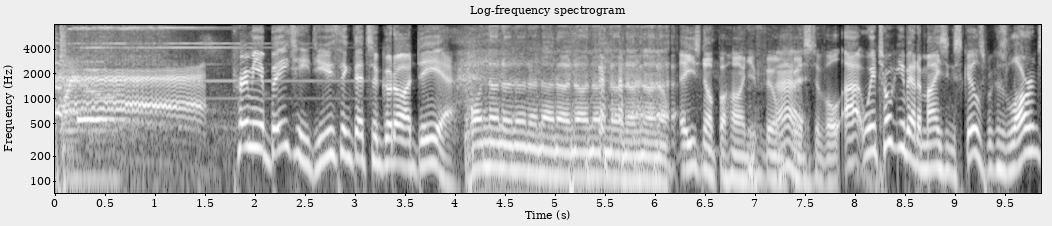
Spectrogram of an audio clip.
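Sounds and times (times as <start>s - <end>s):
alarm bell ringing: 0.1s - 5.4s
speech: 1.8s - 9.8s
laughter: 4.0s - 7.5s.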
